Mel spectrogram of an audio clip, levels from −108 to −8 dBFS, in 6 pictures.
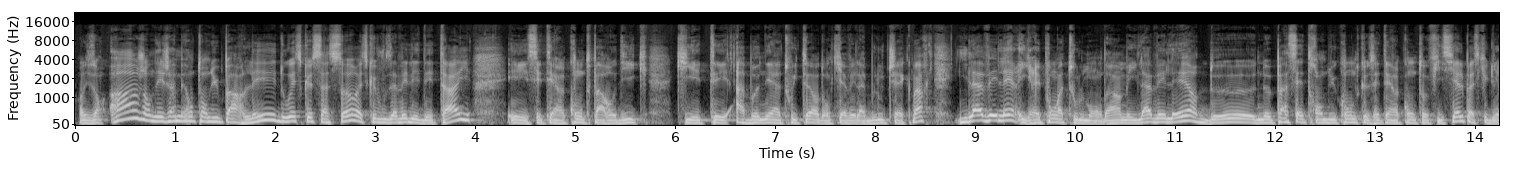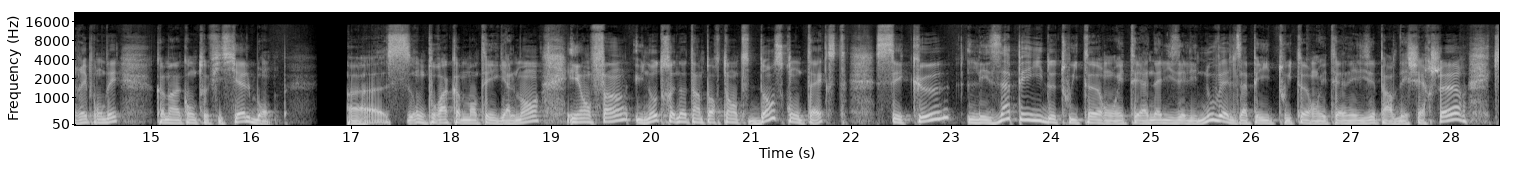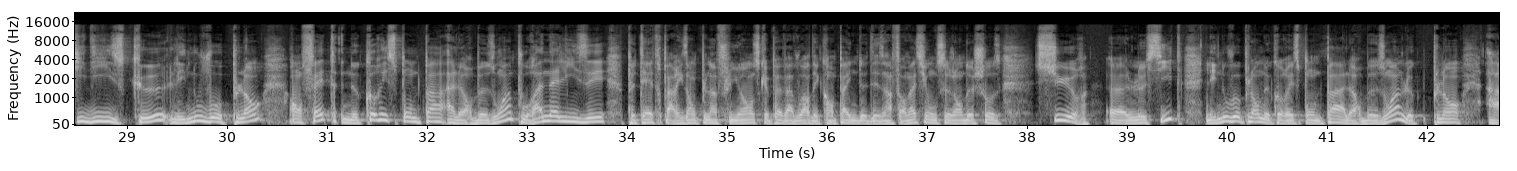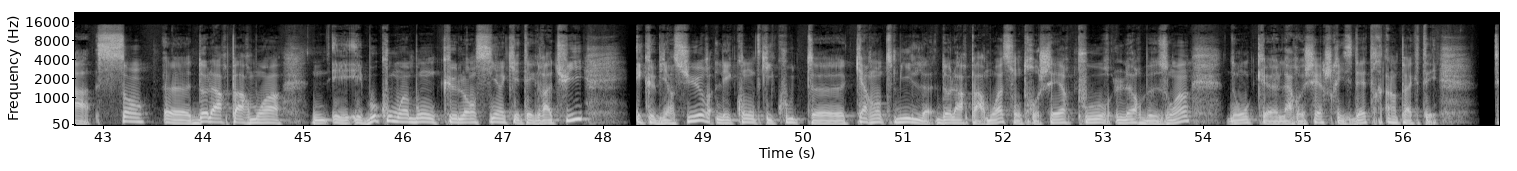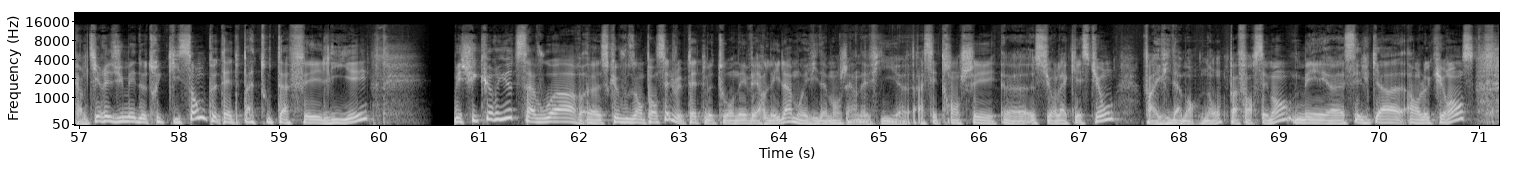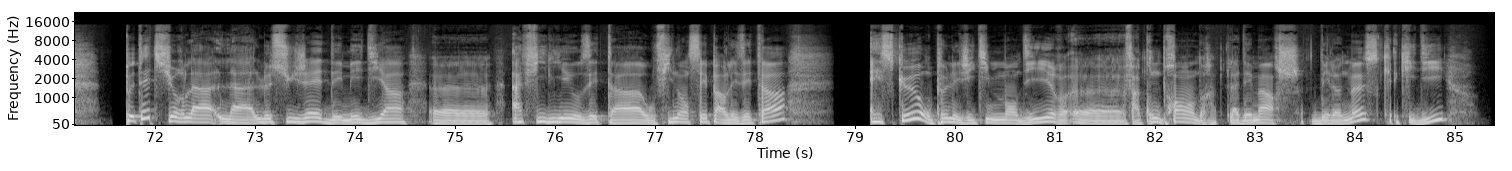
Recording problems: squashed, flat; heavily

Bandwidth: 14.5 kHz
